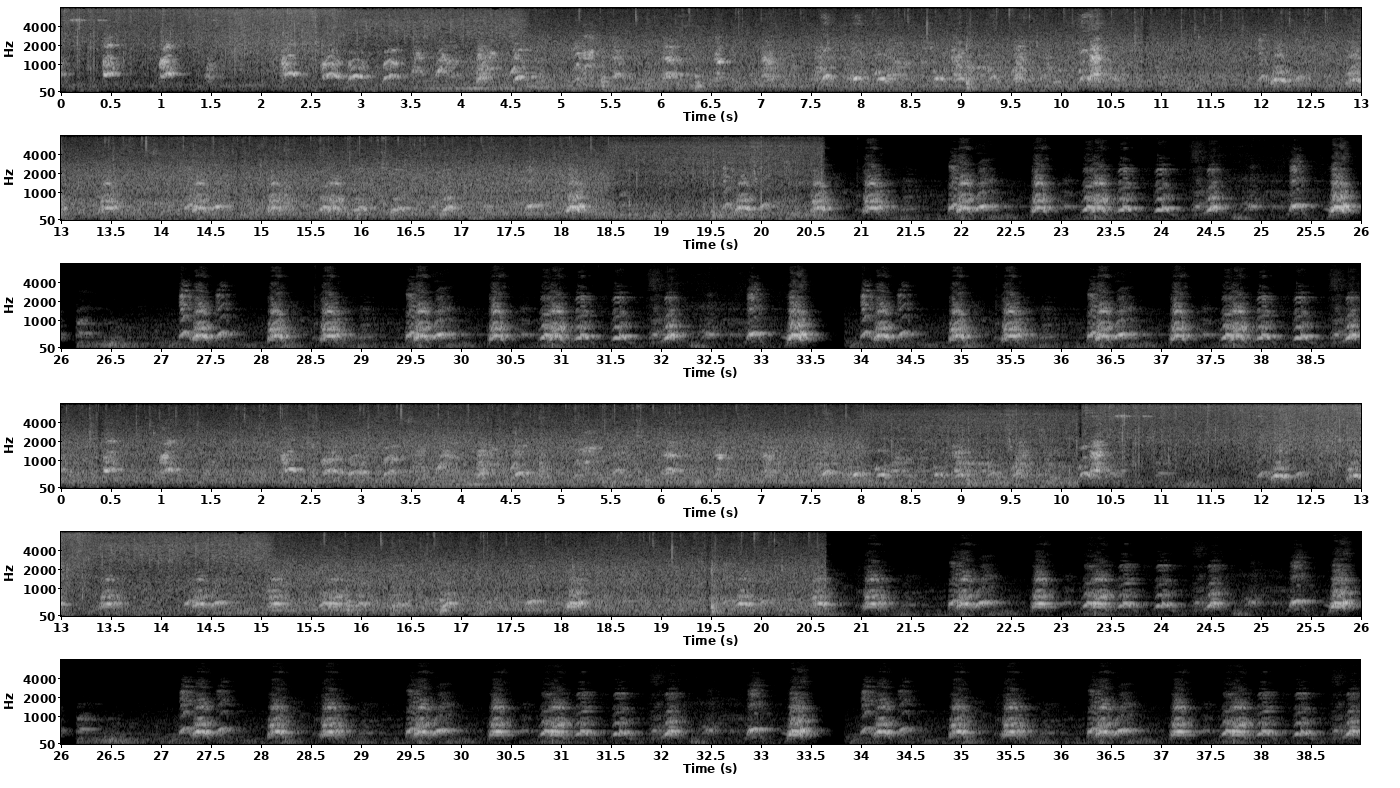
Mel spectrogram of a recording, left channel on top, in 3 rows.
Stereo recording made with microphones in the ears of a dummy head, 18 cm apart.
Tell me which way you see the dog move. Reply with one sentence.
In this clip you hear the dog stay put.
